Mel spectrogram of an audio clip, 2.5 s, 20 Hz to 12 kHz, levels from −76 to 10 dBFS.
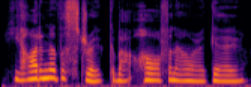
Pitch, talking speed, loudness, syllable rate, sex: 215 Hz, 215 wpm, -18 LUFS, 6.0 syllables/s, female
